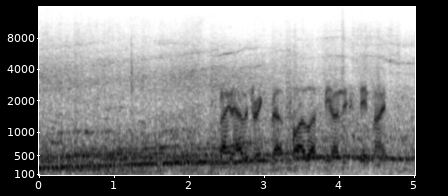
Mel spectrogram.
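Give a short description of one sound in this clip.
A race car engine rises in pitch as it accelerates.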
